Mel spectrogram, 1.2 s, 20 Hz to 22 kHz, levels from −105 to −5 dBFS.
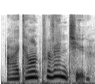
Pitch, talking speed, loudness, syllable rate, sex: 240 Hz, 200 wpm, -16 LUFS, 5.0 syllables/s, female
